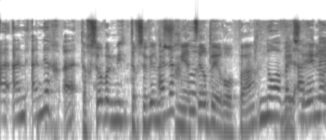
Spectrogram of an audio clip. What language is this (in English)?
Hebrew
